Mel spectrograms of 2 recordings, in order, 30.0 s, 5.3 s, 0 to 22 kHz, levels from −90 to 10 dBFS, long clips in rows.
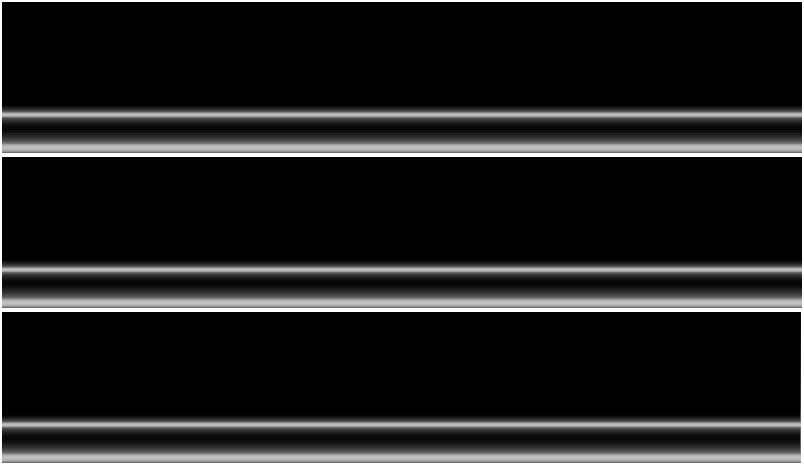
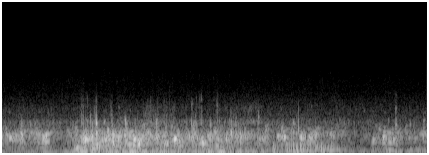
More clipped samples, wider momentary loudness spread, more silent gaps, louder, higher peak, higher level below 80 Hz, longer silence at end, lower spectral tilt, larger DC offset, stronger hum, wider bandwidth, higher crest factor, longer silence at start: neither; second, 0 LU vs 13 LU; neither; first, -17 LUFS vs -23 LUFS; second, -10 dBFS vs -4 dBFS; second, -52 dBFS vs -32 dBFS; about the same, 0 s vs 0 s; about the same, -15 dB/octave vs -14.5 dB/octave; neither; neither; second, 1.1 kHz vs 1.9 kHz; second, 6 dB vs 18 dB; about the same, 0 s vs 0 s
